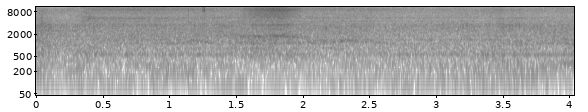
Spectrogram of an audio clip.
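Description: Faint, muffled riding noise from a Suzuki Bandit 650S motorcycle: a low steady hum of engine and road, with a short hiss a little under two seconds in.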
